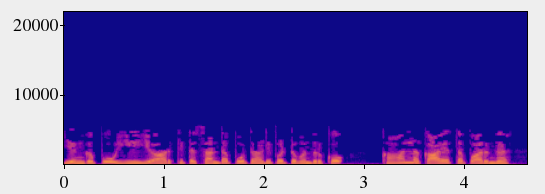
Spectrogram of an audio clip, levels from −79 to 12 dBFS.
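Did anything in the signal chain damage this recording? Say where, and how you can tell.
Yes. MP3 compression at the codec stage runs throughout. Nothing reaches above 5.5 kHz, and the speech swirls watery and heavily damaged, likely from a starved bitrate around 16 kbps.

Pre-echo from the same codec occurs at 1.24 s, right after "எங்க போயி". A short 11 ms hiss precedes an attack, because block-wide quantisation noise spills into the quiet moment before it.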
